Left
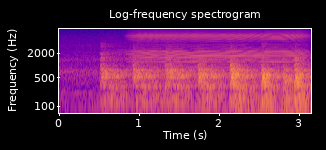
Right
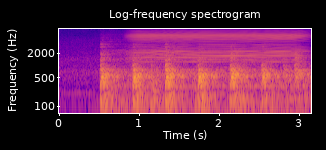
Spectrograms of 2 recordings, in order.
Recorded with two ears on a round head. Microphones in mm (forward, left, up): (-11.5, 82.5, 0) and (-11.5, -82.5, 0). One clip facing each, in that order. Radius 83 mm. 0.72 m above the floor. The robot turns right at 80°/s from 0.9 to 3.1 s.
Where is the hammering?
115° right, 2 m; by 3.2 s 60° left, 2 m.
